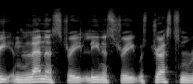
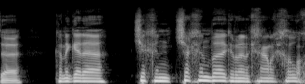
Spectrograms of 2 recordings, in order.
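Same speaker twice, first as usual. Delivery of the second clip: Liverpudlian Scouse accent; 4 semitones higher than usual. Demonstrating a food order for American listeners, Scouse accent. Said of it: "I can do a food order in Scouse".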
